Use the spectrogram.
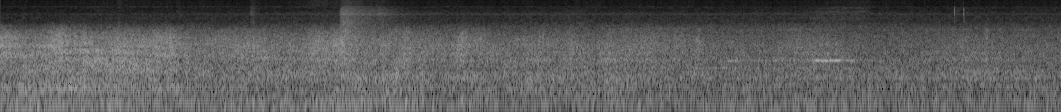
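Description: Airplanes at Hobby Airport in Texas make a steady, loud, broadband engine roar with no talking. The roar fills the whole stretch and eases slightly toward the end.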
